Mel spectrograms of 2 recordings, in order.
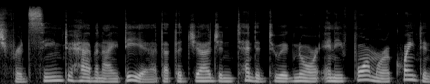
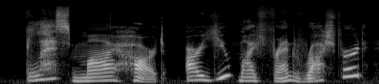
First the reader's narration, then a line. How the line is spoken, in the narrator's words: exclaimed the judge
